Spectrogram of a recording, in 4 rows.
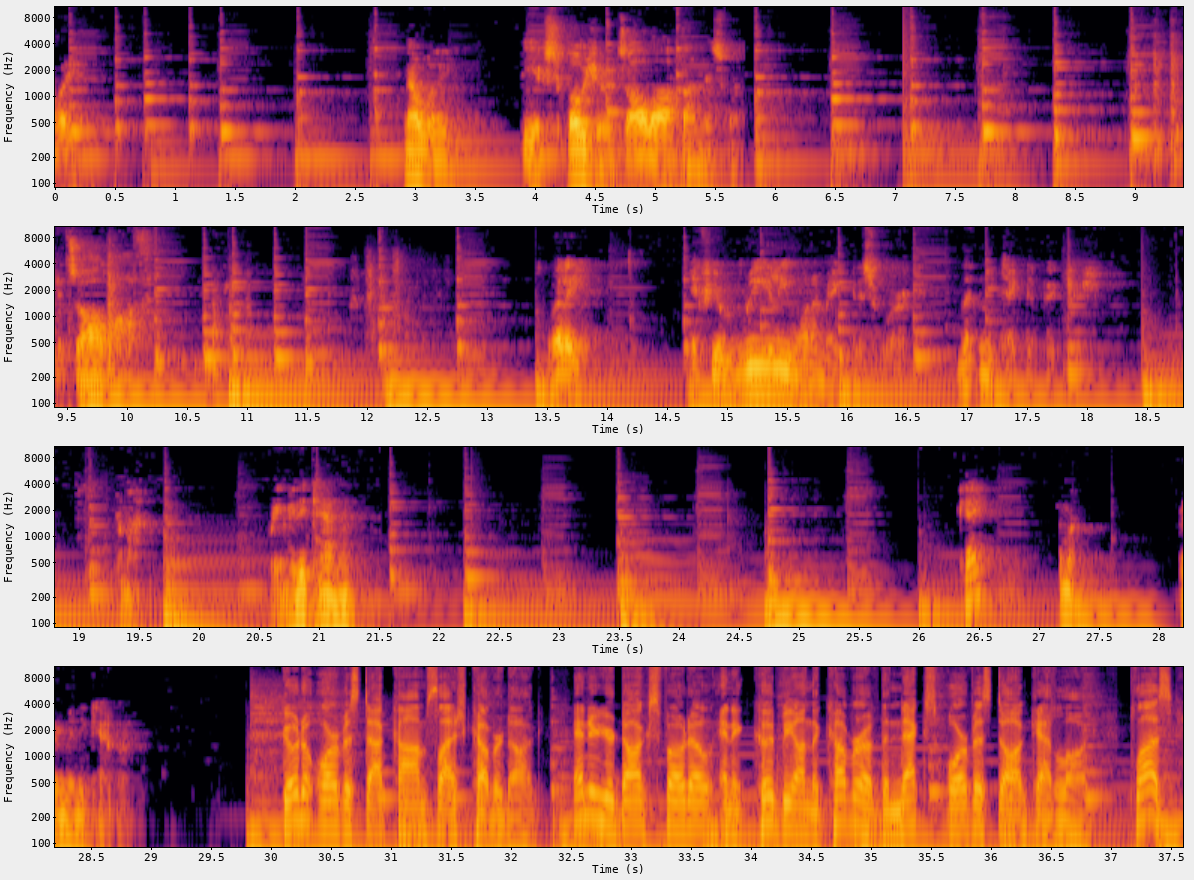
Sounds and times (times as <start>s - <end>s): Music: 0.0s - 28.8s, 29.4s - 37.6s
Speech: 2.9s - 5.7s, 9.4s - 10.2s, 13.5s - 13.8s, 14.7s - 18.1s, 20.6s - 21.4s, 28.2s - 28.8s, 30.1s - 37.6s.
